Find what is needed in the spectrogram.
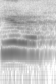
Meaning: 1. crystal 2. beryl 3. cut glass, crystal (glassware)
- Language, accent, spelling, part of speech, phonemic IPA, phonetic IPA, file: Armenian, Eastern Armenian, բյուրեղ, noun, /bjuˈɾeʁ/, [bjuɾéʁ], Hy-բյուրեղ.ogg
